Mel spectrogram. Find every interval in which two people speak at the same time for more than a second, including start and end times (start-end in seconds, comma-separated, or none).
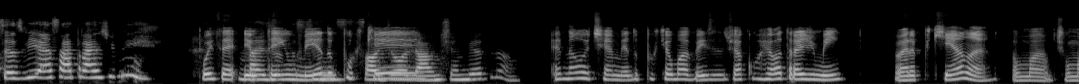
2.4-4.3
